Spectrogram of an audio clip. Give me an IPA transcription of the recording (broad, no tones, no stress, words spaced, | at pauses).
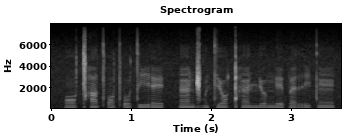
ɔǀʰatʼɔtʼo tiɾe | ɛ̃ɡ͡ǁɔ̃ tʲɔǃʰɛ̃ nʲɤ ŋepɛri tẽ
